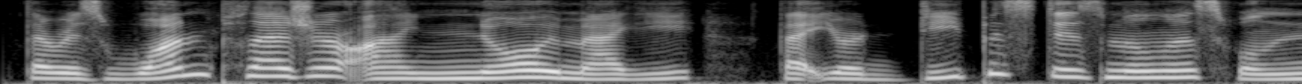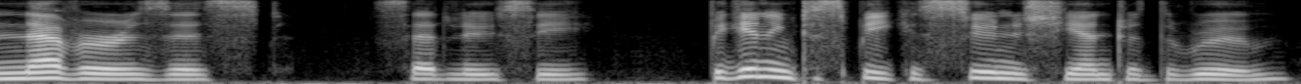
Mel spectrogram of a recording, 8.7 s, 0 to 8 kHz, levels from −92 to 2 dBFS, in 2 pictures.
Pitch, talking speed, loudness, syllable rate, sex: 205 Hz, 180 wpm, -17 LUFS, 5.4 syllables/s, female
